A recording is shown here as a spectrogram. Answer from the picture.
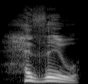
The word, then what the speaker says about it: heddiw: And that's because in Swansea and the surrounding area, we tend to pronounce the letter E with more of an A sound. Not heddi, but heddi. But the more correct way is heddiw, or shortened heddi.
